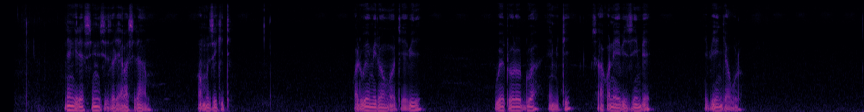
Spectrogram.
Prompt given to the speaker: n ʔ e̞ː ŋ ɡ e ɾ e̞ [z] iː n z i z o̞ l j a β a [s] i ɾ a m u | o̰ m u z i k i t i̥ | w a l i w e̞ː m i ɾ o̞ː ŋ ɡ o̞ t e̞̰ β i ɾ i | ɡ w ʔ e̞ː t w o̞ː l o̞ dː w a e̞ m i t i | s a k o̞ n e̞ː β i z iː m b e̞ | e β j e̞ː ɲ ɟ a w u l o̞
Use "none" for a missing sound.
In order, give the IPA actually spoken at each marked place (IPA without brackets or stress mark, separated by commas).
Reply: s, s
